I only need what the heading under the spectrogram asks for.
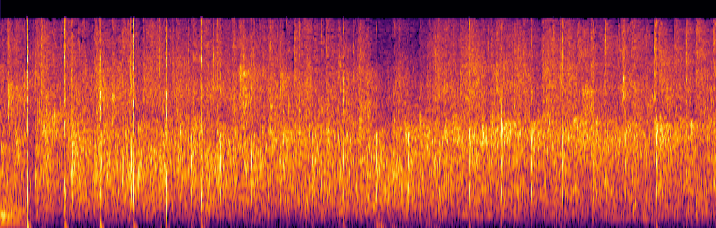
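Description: Sustained applause from a crowd, a dense, steady wash of many hands clapping with sharp individual claps standing out, holding at a fairly even loudness for about seven seconds.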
